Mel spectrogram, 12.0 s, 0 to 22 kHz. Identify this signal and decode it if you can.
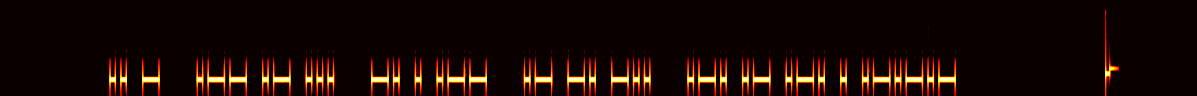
Morse code, heard as a keyed tone, about 22 wpm, 700 Hz. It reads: IT WAS NEW AND RARE.
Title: Sentences from Top 1100 Words 22wpm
